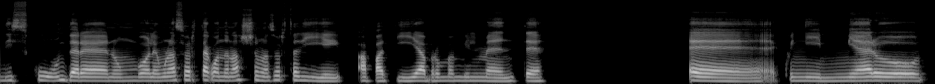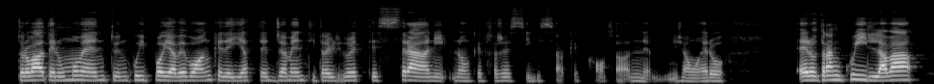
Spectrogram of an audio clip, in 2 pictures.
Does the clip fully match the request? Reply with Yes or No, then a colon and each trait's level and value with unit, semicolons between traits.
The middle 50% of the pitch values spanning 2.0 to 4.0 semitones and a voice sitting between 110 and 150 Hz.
No: narrow, 2.4 semitones; medium, 175 Hz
